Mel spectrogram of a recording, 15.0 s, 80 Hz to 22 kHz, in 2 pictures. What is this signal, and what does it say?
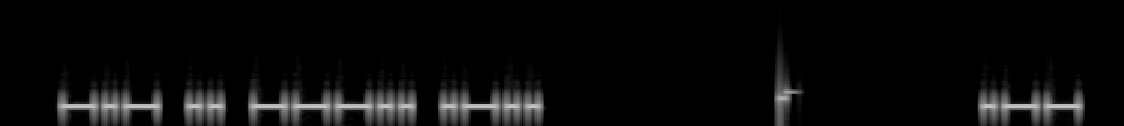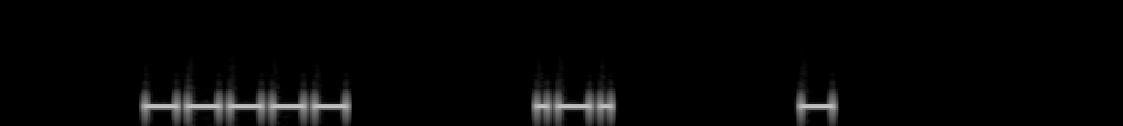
Morse code, heard as a keyed tone, about 17 wpm, spaced as for 9 wpm, 700 Hz. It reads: KI8L W0RT
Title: USA Call Signs - 4 Characters - 6x Character Spacing - 17wpm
